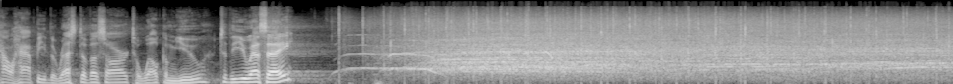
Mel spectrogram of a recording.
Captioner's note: applause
